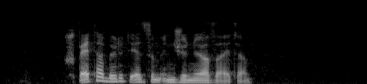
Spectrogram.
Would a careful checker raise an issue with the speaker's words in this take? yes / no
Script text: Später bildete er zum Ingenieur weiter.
no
